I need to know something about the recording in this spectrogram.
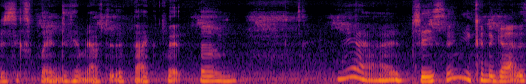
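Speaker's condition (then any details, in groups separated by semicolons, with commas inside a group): Cerebral palsy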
